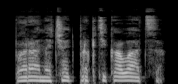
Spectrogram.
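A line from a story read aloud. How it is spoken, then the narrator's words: Whispered. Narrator (Russian): Абдулла шепнул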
